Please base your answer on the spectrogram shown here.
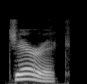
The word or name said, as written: jerrick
